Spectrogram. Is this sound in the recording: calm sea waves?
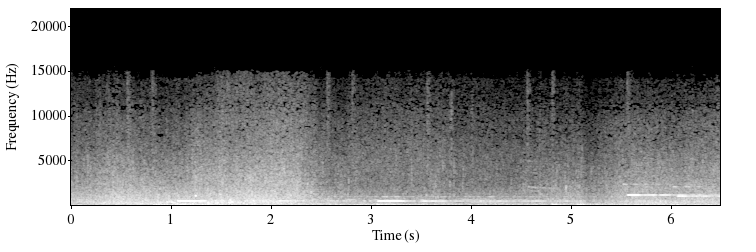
yes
